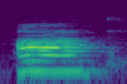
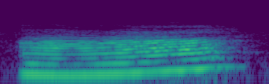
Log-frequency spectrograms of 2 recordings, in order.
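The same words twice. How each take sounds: First: It is said on a level mid tone. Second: It is said on a rising tone. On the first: "medio o neutro" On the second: "tono creciente"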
